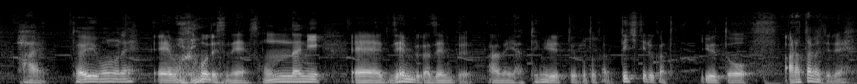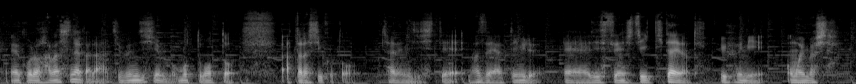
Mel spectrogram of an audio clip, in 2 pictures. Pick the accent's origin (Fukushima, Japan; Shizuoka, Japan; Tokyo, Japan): Fukushima, Japan; Koriyama; also born or lived in Odaka, Minamisoma, Fukushima; now in Minamisoma, Japan; 福島県郡山市出身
